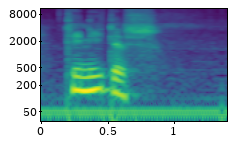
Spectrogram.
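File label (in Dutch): "tinnitus", Dutch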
